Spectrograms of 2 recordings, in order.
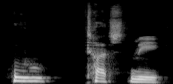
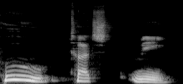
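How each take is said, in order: First: Slow, searching question; a slow question from Jesus. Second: Jesus asking again, more insistent; slow insistent Jesus. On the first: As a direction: ask slowly, as if you felt it. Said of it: "And Jesus said". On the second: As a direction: press the question again, slowly. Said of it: "And Jesus says". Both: Retold or imitated.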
